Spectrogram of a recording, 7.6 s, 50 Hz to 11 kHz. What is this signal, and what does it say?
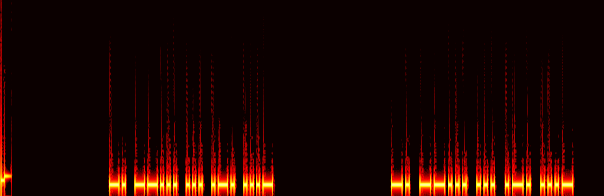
Morse code, heard as a keyed tone, about 28 wpm, 700 Hz. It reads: N7SRV N7SRV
